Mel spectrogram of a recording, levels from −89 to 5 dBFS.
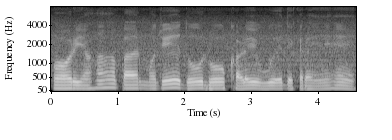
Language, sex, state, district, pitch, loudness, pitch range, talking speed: Hindi, male, Madhya Pradesh, Katni, 110 Hz, -17 LUFS, 105-115 Hz, 145 wpm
